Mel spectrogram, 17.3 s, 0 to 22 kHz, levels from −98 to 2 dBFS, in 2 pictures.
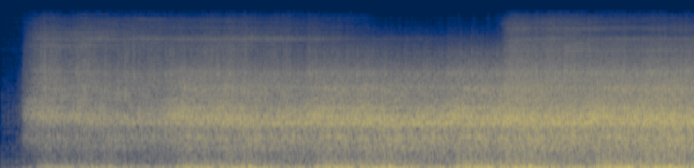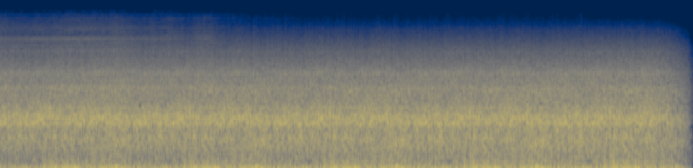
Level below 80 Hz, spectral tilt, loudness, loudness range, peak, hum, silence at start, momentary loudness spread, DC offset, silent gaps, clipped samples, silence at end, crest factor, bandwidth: -32 dBFS; -4.5 dB/octave; -22 LUFS; 6 LU; -10 dBFS; none; 0 s; 9 LU; 1%; none; under 0.1%; 0 s; 12 dB; 13.5 kHz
